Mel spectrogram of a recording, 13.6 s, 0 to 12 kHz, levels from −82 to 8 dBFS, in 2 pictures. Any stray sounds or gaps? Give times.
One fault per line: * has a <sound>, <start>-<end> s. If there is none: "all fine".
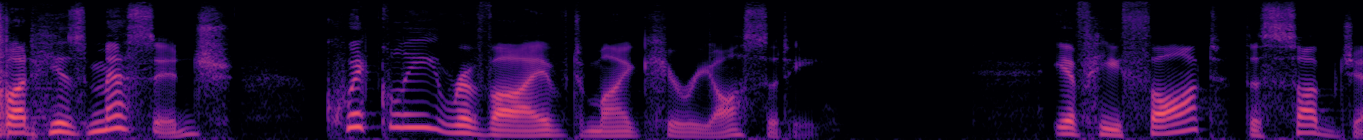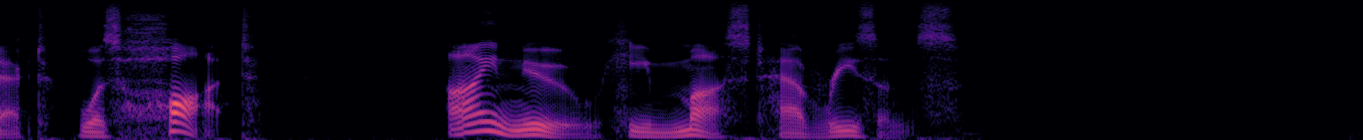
all fine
